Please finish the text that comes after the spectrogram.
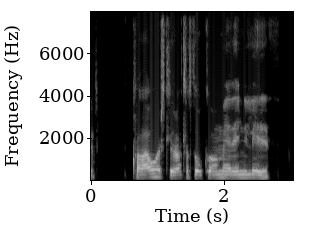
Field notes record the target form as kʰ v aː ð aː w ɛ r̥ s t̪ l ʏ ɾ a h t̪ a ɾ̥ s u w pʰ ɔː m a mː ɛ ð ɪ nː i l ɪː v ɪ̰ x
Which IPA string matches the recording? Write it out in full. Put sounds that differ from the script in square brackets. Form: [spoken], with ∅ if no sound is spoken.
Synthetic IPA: kʰ v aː ð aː w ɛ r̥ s t̪ l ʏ ɾ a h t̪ a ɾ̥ [θ] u w [kʰ] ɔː m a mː ɛ ð ɪ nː i l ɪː [ð] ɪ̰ [θ]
